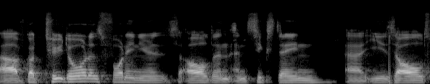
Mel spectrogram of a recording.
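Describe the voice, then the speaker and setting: A man's very deep, low voice with an Australian accent at a moderate pace, in a quiet background. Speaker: weight loss coach. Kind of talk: panel self-introduction. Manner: halting, many fillers.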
